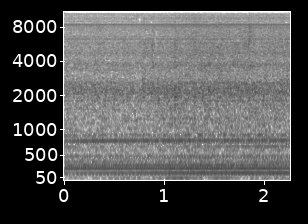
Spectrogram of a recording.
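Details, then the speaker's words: Electrolux MF41 31-litre microwave after repair: smooth, even low hum with only a slight jolt at start, no buzzing or rattle, heating water normally; normal transformer hum. "novamente vocês conferir o barulho normal ele dá aquele tranco né que esse aqui dava até um tranco no início"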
